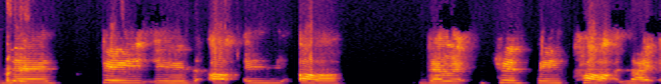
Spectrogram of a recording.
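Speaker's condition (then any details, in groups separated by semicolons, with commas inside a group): Cerebral palsy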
